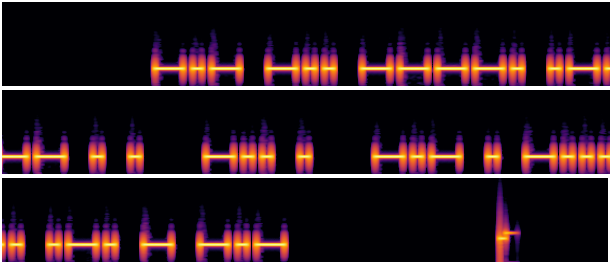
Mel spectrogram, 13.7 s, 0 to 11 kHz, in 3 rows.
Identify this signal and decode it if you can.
Morse code, heard as a keyed tone, about 17 wpm, 700 Hz. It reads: KD9JEE DE KE6RTK
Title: USA Callsign DE Callsign - 6 Characters - 17wpm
